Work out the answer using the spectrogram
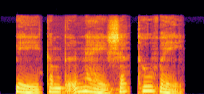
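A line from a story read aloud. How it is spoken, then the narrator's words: Soft smiling woman. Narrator (Vietnamese): nàng lại khẽ mỉm cười nói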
